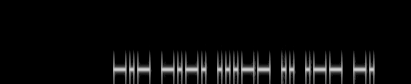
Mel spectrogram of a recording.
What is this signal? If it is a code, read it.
Morse code, heard as a keyed tone, about 30 wpm, 700 Hz. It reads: KC3IWN
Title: USA Call Signs Repeated 2x 30wpm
